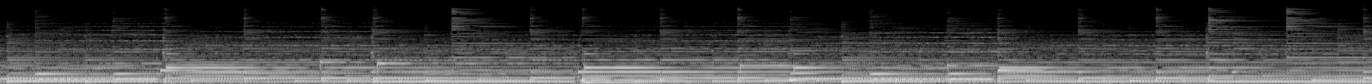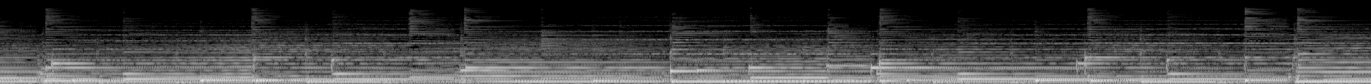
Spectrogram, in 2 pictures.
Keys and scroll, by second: 0.3 ctrl+shift+[, 0.6 ctrl+], 1.2 ctrl+], 1.3-2.8 ctrl+], 2.8 ctrl+[, 3.7 ctrl+], 5.4 ctrl+[, 6.0 ctrl+], 6.5-9.7 ctrl+], 13.5 ctrl+shift+[, 13.8 ctrl+shift+], 20.2 ctrl+shift+z, 23.3 ctrl+shift+z, 24.1 ctrl+g, 26.5 ctrl+shift+[, 26.9 ctrl+].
